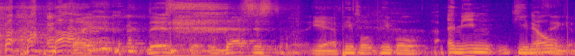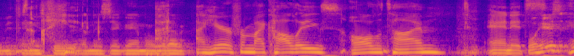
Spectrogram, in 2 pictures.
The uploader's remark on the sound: recorded at Onyx Elite's Winter Performance Camp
